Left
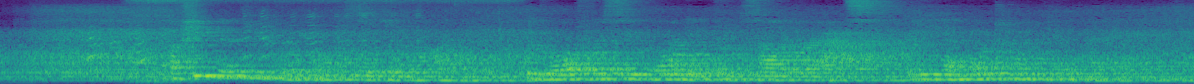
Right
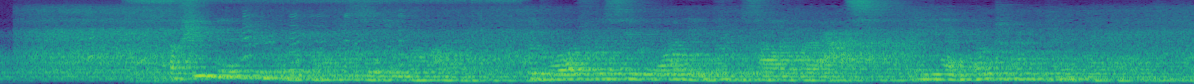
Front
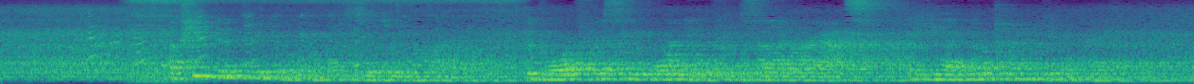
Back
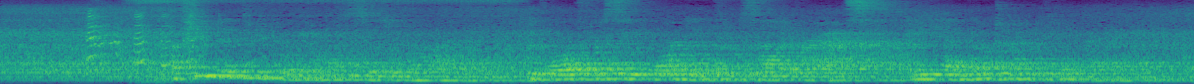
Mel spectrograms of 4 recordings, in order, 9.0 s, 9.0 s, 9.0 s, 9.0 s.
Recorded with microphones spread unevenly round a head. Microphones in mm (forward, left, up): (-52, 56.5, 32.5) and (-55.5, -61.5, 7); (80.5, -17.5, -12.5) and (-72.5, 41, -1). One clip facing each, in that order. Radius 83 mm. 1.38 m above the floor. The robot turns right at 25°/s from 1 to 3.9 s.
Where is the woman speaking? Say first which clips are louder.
Right 1 dB, front 1 dB; 30° right, 1.4 m; by 8.6 s 35° left, 1.4 m.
